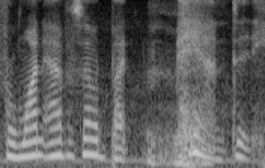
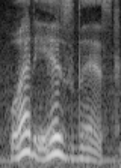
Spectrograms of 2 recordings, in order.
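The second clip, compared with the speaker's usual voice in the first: ordinary talk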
